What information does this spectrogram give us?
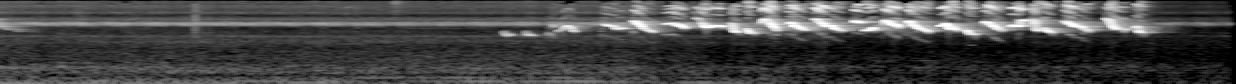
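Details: White-eye song said to prompt other white-eyes to sing: a steady high whine at first, then a few lower notes leading into a fast, bright burst of high twittering, chattering phrases lasting about four seconds.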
